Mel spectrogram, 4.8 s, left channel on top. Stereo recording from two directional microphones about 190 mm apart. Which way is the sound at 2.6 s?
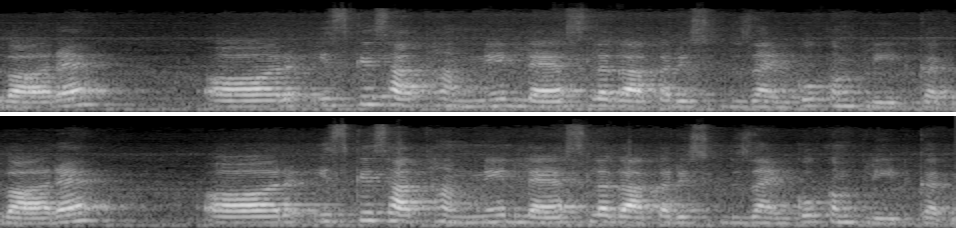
55° right (ahead or behind).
